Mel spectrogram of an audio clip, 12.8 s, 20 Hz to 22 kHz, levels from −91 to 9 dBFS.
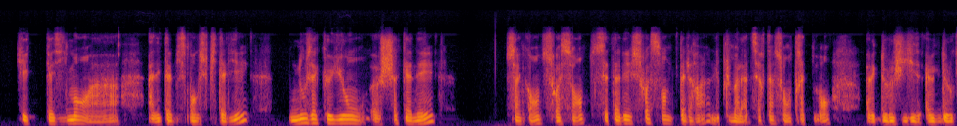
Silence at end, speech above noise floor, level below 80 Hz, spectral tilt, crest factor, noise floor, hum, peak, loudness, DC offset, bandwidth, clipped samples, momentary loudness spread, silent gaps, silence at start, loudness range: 0.05 s; 48 dB; -62 dBFS; -4 dB/octave; 16 dB; -68 dBFS; none; -4 dBFS; -20 LUFS; under 0.1%; 9.2 kHz; under 0.1%; 8 LU; none; 0.25 s; 2 LU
